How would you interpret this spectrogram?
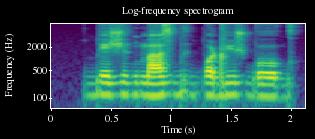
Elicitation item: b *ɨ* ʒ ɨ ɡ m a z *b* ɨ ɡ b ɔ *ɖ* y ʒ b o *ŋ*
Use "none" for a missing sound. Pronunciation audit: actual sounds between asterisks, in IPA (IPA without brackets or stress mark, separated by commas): e, b, ɖ, ɡ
